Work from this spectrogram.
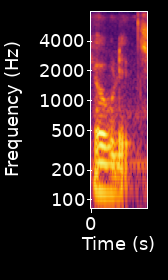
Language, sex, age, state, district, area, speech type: Marathi, male, 18-30, Maharashtra, Kolhapur, urban, spontaneous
